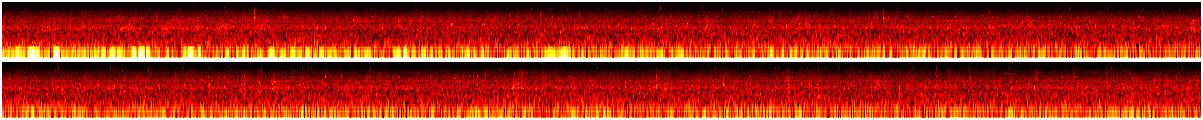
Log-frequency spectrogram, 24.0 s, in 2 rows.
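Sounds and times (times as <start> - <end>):
gentle rain: 0.0 - 23.9.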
